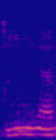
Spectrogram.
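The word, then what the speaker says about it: dīna: Vanchile e dina dase, hearing only briefly, you then abandoned this poor servant of yours. Dina with a long I means something like wretched.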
